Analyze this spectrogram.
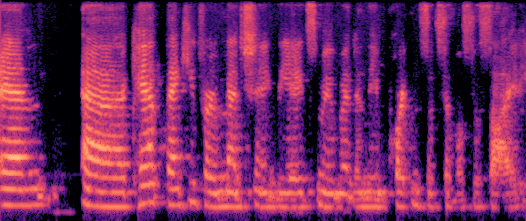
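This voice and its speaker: Using an ordinary speaking voice, a woman talks at a moderate pace and medium pitch with fairly even intonation. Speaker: philanthropy funder. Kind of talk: panel discussion.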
